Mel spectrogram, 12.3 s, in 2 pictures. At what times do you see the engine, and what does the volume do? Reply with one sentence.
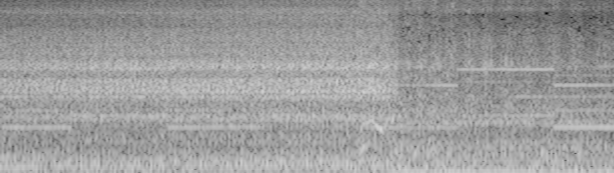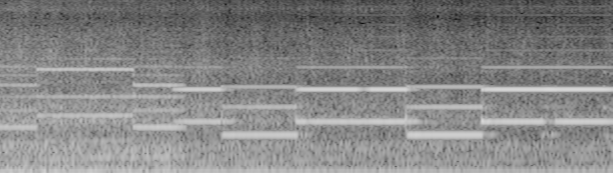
You can hear the engine from 0.0 to 12.2 s, getting quieter.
